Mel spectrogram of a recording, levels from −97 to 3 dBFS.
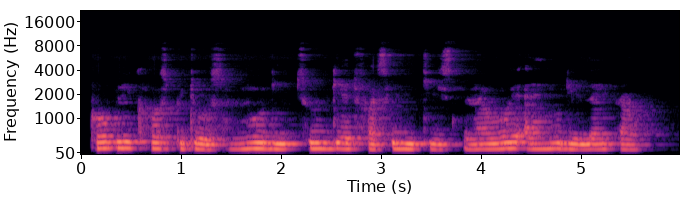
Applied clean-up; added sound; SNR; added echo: none; none; none; reverberation time 0.6 s.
